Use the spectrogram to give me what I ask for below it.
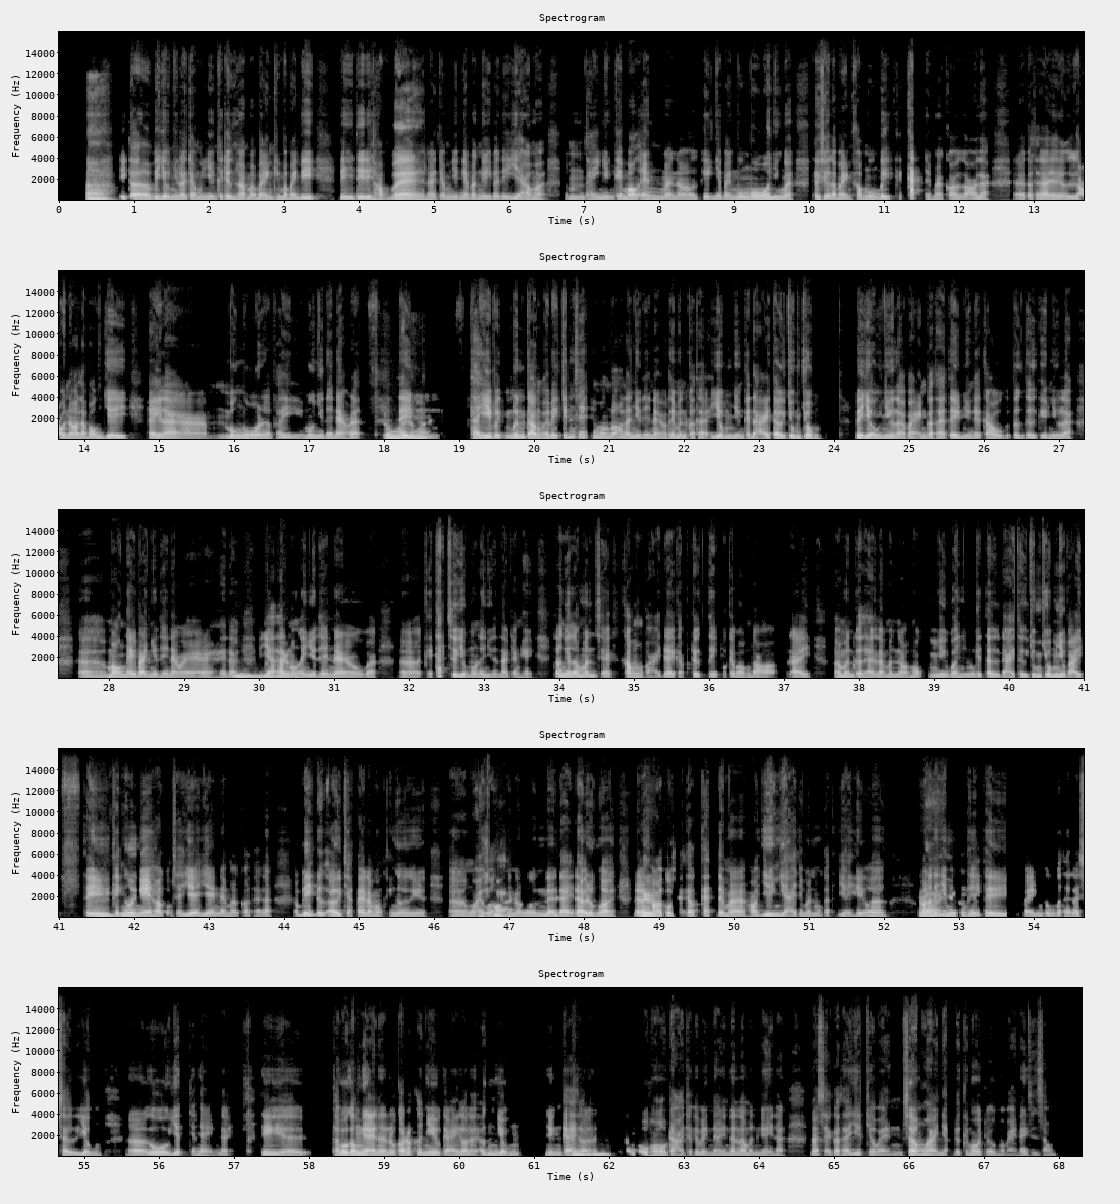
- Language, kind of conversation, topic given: Vietnamese, advice, Bạn làm thế nào để bớt choáng ngợp vì chưa thành thạo ngôn ngữ ở nơi mới?
- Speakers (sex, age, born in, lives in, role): male, 20-24, Vietnam, Vietnam, user; male, 30-34, Vietnam, Vietnam, advisor
- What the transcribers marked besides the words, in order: tapping; other background noise; laughing while speaking: "đó"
